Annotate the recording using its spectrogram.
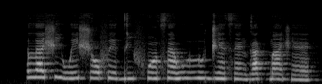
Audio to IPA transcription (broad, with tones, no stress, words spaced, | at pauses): la˦ʃi˦˨we˨˦ ʃɔ˦fe˦˨di˧ fɔ̃˦ sã˦wu˦ lu˦d͡ʒɛ̃˦˨sɛ̃˨ɡa˨˦ ɡ͡bã˦˨ʃɛ̃˨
